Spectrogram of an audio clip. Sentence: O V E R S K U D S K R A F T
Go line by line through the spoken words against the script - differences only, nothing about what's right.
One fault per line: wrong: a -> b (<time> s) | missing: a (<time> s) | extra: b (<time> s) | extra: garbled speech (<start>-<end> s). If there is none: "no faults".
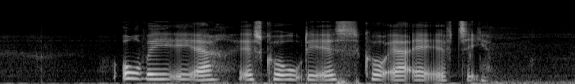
no faults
